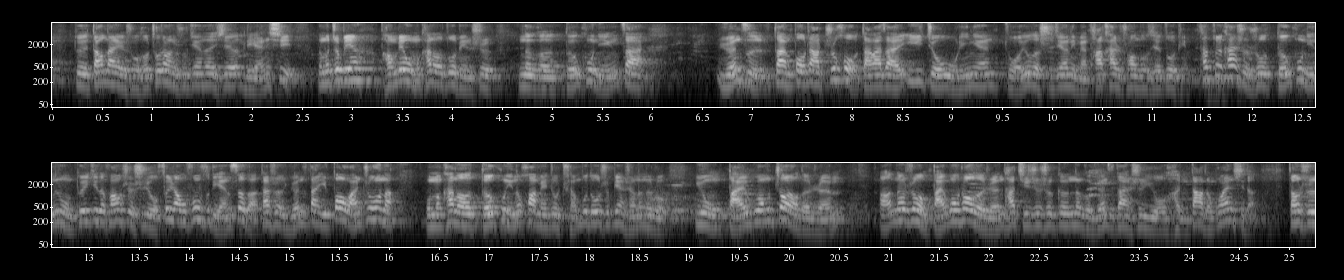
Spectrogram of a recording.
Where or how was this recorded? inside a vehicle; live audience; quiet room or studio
live audience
